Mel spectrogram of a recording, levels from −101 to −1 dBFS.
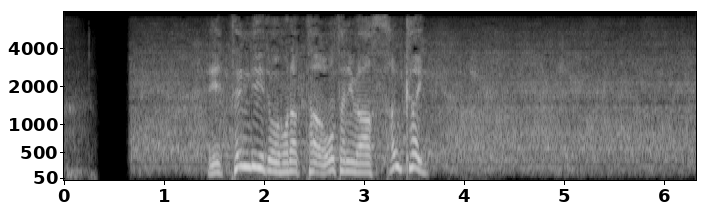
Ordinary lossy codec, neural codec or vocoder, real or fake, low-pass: MP3, 32 kbps; codec, 16 kHz, 4 kbps, X-Codec, WavLM features, trained on Multilingual LibriSpeech; fake; 7.2 kHz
